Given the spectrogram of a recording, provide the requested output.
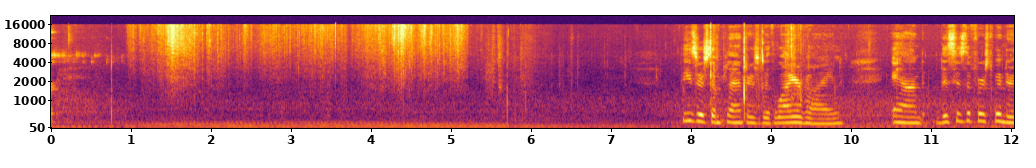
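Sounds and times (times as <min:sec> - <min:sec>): steady low hum: 0:00.0 - 0:12.0
soft rustling: 0:00.7 - 0:07.3.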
